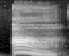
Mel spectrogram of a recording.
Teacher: positioning the tongue in the back and low in the mouth the jaw is lowered and open the tip of the tongue is positioned behind the lower teeth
